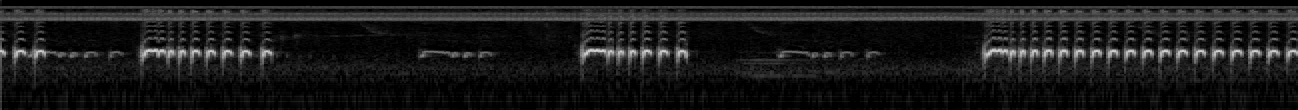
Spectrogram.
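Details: Wild local zebra dove caught in the area of a sacred tomb, its call described as eerie and ghostlike: bursts of rapid staccato cooing notes, several per second, with softer rolling notes between bursts over a steady high hiss.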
